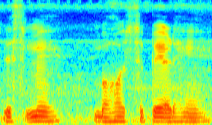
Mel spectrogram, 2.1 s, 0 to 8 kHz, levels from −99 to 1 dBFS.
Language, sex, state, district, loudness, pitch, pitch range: Hindi, male, Uttar Pradesh, Lucknow, -18 LUFS, 110 Hz, 100-110 Hz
